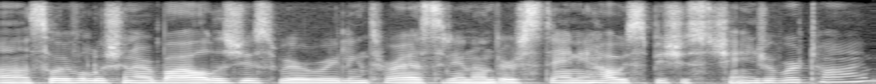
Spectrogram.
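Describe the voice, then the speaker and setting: At a very fast pace, a woman with a Brazilian accent and a fairly low pitch speaks on a very clean recording with a silent background. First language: Portuguese. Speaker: biology professor. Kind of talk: podcast interview.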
